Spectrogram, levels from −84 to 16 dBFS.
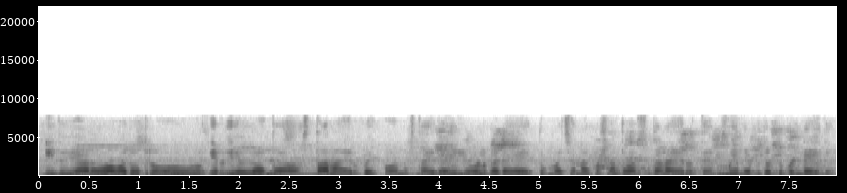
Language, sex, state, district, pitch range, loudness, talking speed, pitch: Kannada, female, Karnataka, Dakshina Kannada, 180-195 Hz, -18 LUFS, 145 wpm, 190 Hz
